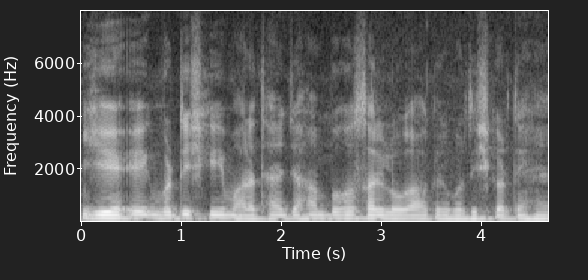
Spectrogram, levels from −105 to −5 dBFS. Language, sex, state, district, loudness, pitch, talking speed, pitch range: Hindi, male, Delhi, New Delhi, -19 LUFS, 120 Hz, 190 wpm, 115-130 Hz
